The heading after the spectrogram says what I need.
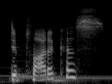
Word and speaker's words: Diplodocus: So here is Diplodocus. Diploticus I think I've heard it pronounced Diploticus as well. Diploticus. Yes. That's probably the more correct.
